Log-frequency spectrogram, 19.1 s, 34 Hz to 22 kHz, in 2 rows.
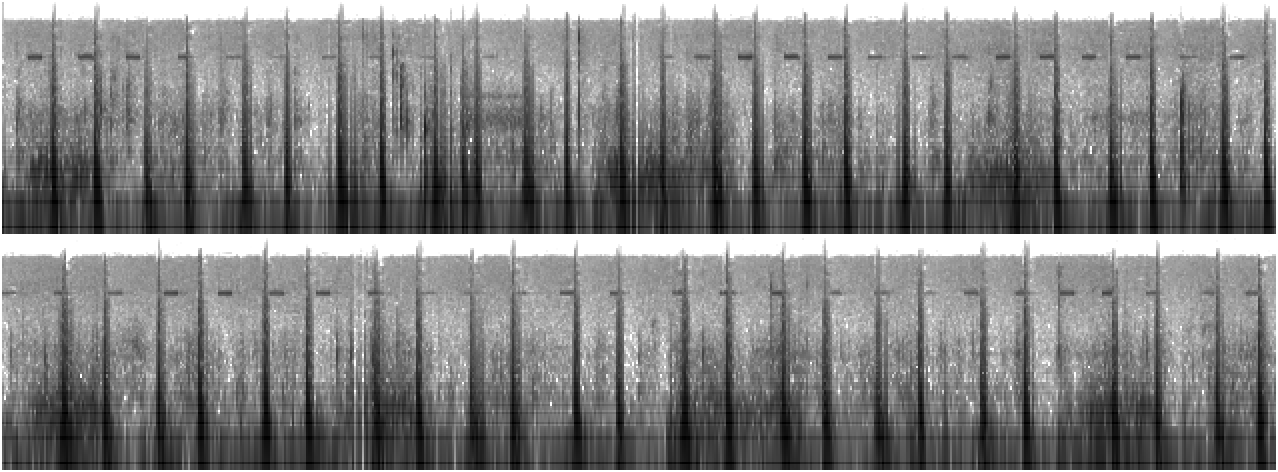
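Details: Heartbeat recorded as an ASMR compilation of the person's own heartbeat and breathing for sleep: loud, deep, thumping lub-dub at roughly 95 beats a minute with a faint steady tone in the background.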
